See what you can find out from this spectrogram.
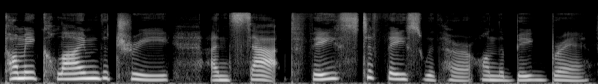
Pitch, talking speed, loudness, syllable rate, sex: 225 Hz, 150 wpm, -16 LUFS, 3.1 syllables/s, female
